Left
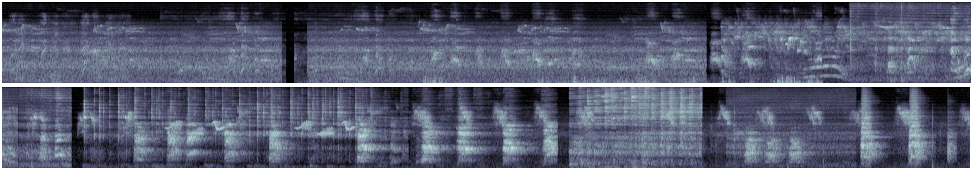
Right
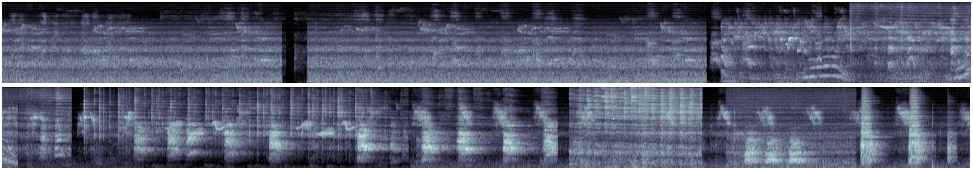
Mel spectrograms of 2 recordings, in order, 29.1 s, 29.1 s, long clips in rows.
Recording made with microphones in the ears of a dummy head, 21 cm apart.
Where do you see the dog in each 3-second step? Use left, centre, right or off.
left, left, left, left, left, left, left, centre, right, right.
